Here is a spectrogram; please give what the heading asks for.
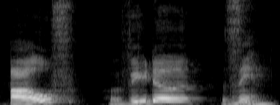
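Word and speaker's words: Auf Wiedersehen: है तो आप उसको जेड यानी कि जे प्रोनाउंस करते हैं तो आप इसको क्या बोलेंगे आउफ विडजेन ऑफ विडजेन चलिए नेक्स्ट नेक्स्ट है आपके के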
